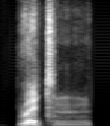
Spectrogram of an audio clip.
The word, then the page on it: written: British English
